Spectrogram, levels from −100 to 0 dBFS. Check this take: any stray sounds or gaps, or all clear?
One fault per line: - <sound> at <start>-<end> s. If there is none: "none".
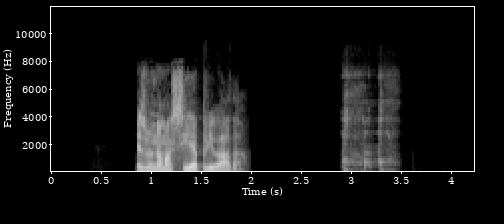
- cough at 2.9-3.5 s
